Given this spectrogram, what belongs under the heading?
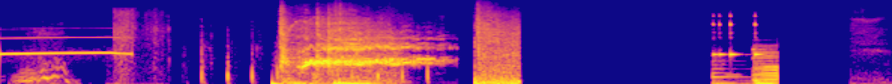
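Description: A video game car race with cars skidding: loud electronic engine drones and tire screeches in choppy bursts, broken by abrupt silent gaps and short synthetic tones.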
